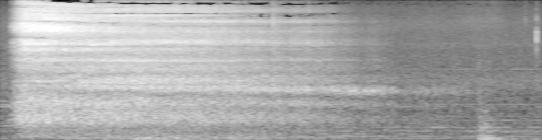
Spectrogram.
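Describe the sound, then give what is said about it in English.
A slow, deep breath: a loud, airy rush that starts strongly and then fades over several seconds, with a short soft puff of air near the end and no voices. “Begin to breathe in. Hold it. And exhale out.”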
